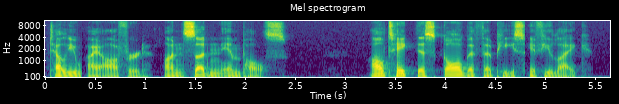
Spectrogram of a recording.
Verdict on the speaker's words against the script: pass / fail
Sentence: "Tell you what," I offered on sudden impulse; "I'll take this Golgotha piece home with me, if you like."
fail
